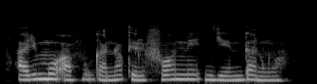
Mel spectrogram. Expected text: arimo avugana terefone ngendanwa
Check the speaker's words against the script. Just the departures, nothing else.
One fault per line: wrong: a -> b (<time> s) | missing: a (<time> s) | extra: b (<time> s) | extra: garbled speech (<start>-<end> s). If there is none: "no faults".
no faults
